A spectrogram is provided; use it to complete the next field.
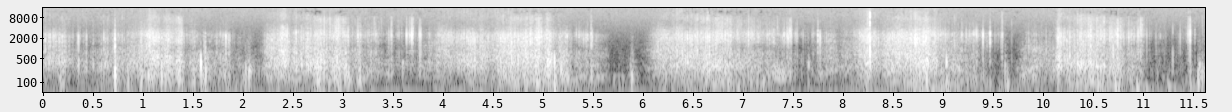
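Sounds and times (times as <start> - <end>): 
deep ear massage: 0.0 - 11.6.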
